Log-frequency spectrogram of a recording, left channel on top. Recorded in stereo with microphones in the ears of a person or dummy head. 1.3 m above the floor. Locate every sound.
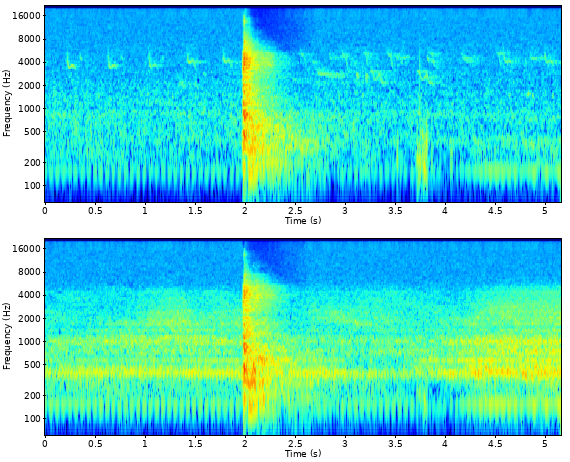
2.0 s an explosion: 25° left (ahead or behind), 4.5 m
